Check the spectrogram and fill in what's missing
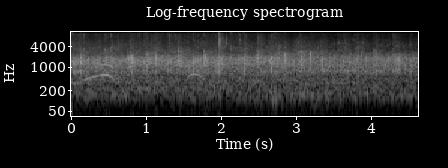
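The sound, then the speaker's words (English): A crowd claps steadily in a dense, continuous roar of applause, with scattered shouts and whoops rising over it, giving the Lord Jesus a shout and a clap. No clear speech stands out above the noise. “Can we somehow just give the Lord Jesus a big shout and a clap right now and say, I understand what the win is.”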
